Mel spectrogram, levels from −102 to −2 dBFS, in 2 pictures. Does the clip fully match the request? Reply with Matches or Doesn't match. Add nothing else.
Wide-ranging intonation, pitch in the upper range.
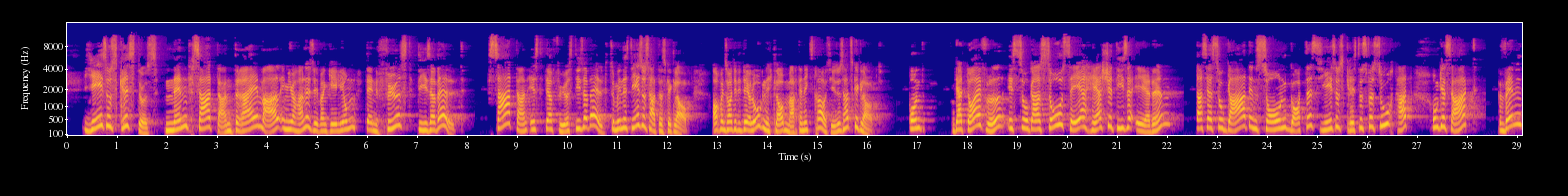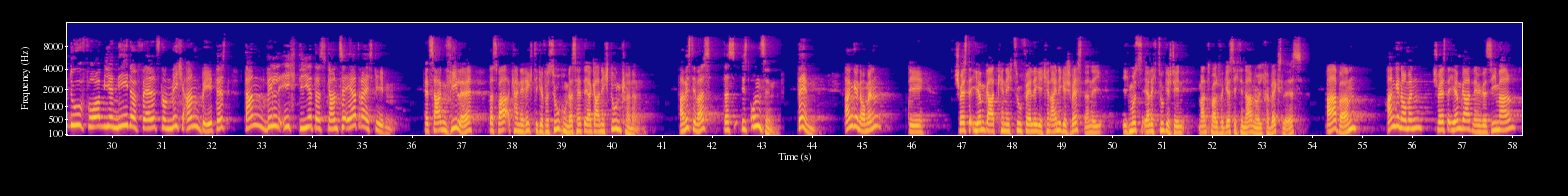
Matches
